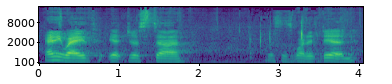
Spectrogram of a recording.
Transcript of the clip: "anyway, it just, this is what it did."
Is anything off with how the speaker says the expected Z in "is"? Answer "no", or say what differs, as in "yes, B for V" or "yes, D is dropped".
no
